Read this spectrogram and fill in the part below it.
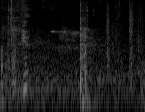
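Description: Boots land with a heavy thump on wooden planks.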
